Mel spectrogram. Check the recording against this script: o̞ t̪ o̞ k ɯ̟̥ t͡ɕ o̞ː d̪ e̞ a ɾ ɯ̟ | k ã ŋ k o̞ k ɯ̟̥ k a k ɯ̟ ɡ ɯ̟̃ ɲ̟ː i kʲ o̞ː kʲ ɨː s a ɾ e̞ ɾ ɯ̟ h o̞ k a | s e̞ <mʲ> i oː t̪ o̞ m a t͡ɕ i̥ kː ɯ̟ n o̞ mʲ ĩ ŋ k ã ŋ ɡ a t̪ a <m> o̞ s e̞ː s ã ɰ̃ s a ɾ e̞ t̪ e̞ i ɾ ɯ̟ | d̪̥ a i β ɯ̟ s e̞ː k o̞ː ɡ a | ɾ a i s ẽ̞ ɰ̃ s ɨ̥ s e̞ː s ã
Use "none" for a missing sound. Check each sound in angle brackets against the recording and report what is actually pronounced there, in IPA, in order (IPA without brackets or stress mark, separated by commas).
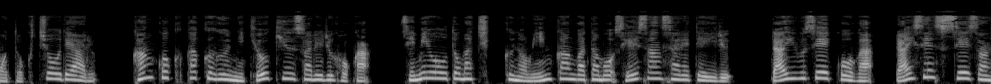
mʲ, m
